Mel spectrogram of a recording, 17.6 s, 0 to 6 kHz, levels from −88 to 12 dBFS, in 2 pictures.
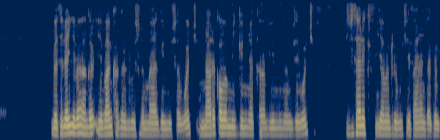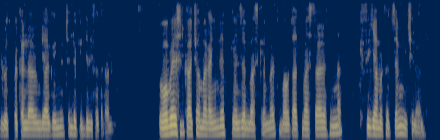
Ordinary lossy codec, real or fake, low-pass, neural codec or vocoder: Opus, 64 kbps; real; 5.4 kHz; none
